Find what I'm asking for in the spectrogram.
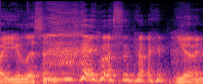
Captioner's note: laughs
